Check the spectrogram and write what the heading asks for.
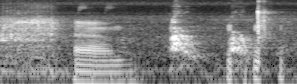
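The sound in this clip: A dog barks a few times in short, sharp bursts after a longer drawn-out tonal sound, with some talk around it.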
